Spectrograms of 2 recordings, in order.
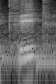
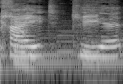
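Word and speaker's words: Keitt: mango so it's a keat is a keith is that how you pronounce it k-e-i-t-t i would kite i would assume keat but anyhow uh the the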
